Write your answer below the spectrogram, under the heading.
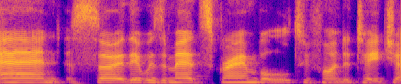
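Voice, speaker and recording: A woman with an Australian accent. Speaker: former teacher. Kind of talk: interview testimony.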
